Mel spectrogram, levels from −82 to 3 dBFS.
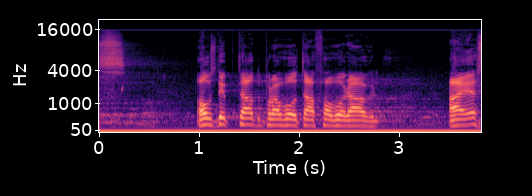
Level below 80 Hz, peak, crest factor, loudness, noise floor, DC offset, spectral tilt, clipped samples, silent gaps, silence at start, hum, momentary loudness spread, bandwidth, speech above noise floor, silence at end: -60 dBFS; 0 dBFS; 18 dB; -18 LUFS; -46 dBFS; 6%; -4 dB/octave; under 0.1%; none; 0 s; none; 14 LU; 16 kHz; 29 dB; 0 s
